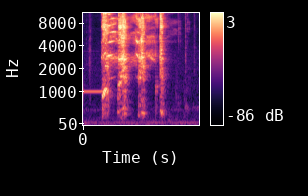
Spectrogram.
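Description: A steady, high censor bleep that cuts off less than half a second in, followed by about a second of short, breathy bursts of a man laughing.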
